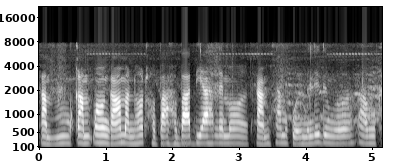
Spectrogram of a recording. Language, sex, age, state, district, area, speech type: Assamese, female, 18-30, Assam, Sivasagar, rural, spontaneous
